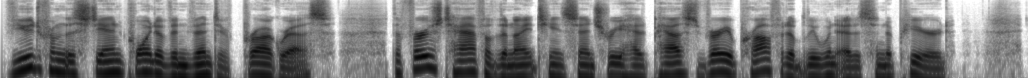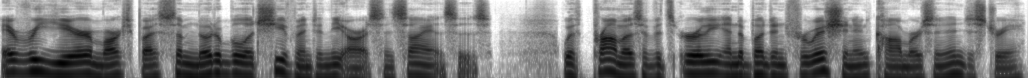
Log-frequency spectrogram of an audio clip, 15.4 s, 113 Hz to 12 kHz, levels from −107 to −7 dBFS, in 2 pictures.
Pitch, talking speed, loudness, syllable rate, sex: 135 Hz, 170 wpm, -18 LUFS, 6.0 syllables/s, male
